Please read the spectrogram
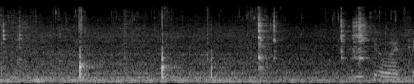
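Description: Fish pieces coated in thick red masala being stirred and turned in a bowl, with about half a dozen sharp clicks of the pieces and utensil against the bowl over a steady low hum.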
